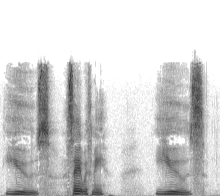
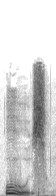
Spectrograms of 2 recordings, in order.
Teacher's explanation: Do you hear a Y-like sound at the beginning of the word?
